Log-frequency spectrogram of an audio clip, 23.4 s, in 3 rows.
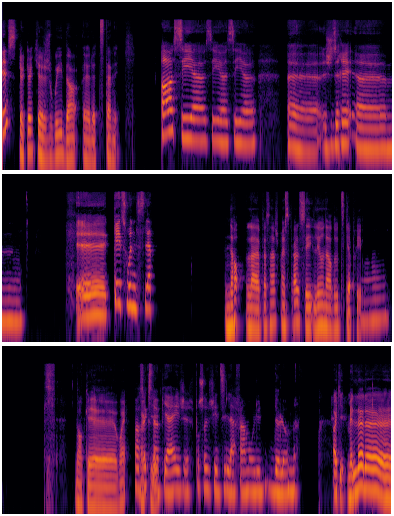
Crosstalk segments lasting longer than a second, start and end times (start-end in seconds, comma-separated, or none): none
